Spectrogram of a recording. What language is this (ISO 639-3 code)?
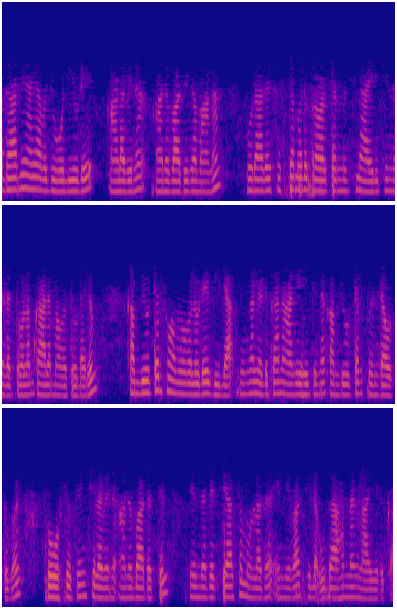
mal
